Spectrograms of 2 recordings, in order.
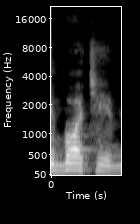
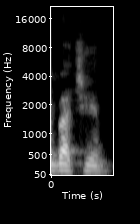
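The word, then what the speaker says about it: בתים: It probably is an o sound, which is timely which is probably so grammatically, but in pronunciation, people don't say botim, they say batim.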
